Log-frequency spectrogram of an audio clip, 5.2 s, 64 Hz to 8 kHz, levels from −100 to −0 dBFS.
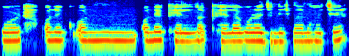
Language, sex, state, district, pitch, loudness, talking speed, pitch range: Bengali, female, West Bengal, Purulia, 245 Hz, -21 LUFS, 115 wpm, 235-245 Hz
